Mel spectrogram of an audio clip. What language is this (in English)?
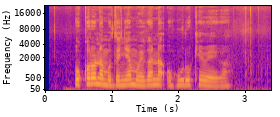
Kikuyu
